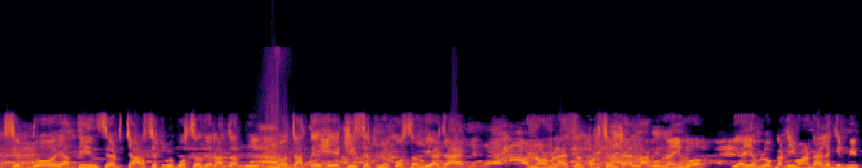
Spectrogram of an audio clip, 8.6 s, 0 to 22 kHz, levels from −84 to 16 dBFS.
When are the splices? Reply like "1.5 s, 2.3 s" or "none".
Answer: 2.8 s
